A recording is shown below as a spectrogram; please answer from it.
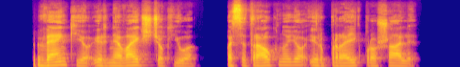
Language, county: Lithuanian, Vilnius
